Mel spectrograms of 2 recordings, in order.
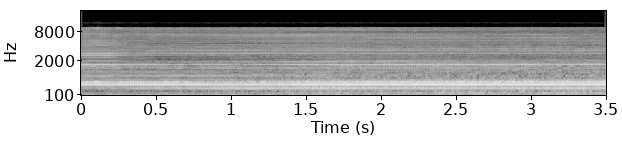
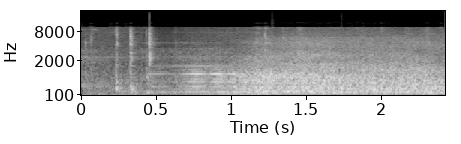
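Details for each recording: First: Tecumseh reciprocating compressor in an air conditioner, started outdoors in upper-70s weather on quiet cool: steady, even hum with no knocks or rattles; smooth, normal running. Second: Air conditioner lying on its back, compressor off, indoor fan only: clicks at switch-on then a loud, heavy rush of air; fan too loud, owner suspects its flat-paddle metal fan rather than a blower wheel.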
